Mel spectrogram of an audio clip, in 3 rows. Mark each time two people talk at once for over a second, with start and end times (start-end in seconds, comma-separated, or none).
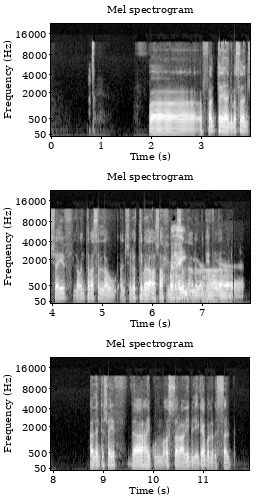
6.3-7.6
